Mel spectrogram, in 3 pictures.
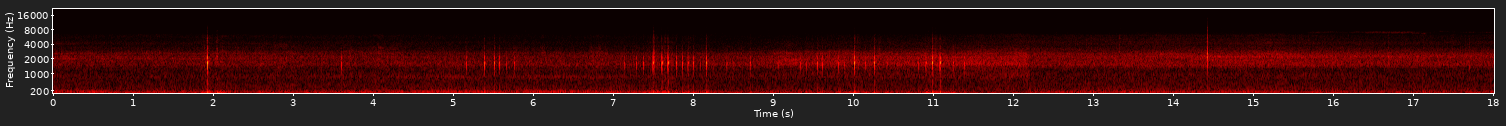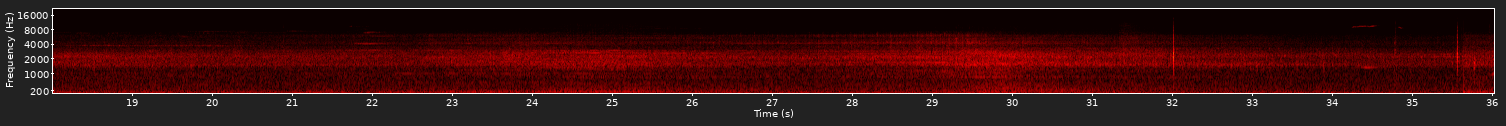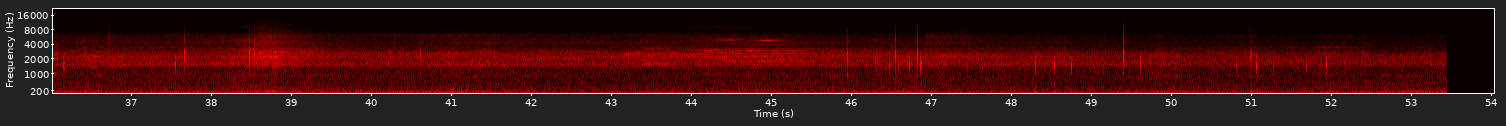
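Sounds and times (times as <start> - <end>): passing vehicles: 0.0 - 53.5
bicycle rattles and knocks: 5.1 - 11.5
tyres hissing on road: 22.5 - 49.2.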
